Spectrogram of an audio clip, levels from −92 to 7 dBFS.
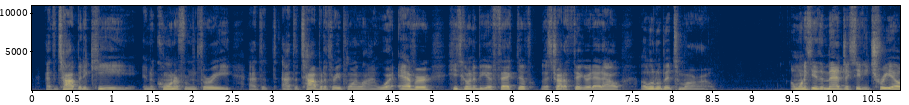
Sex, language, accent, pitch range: male, English, American, 110-130 Hz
